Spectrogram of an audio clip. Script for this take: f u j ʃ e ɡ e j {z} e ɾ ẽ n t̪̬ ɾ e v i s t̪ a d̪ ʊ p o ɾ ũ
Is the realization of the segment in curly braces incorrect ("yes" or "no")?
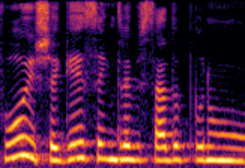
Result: yes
